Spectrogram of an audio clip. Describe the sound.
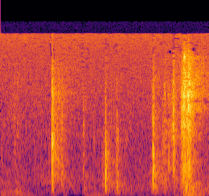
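Knocking at the door of a room: several dull, hollow thuds spaced unevenly, ending in a slightly heavier cluster of blows, with no talk.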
